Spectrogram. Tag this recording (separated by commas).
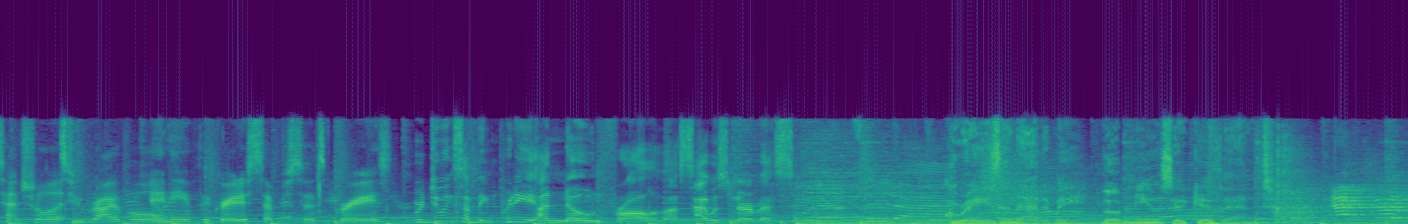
Tender music, Speech, Music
